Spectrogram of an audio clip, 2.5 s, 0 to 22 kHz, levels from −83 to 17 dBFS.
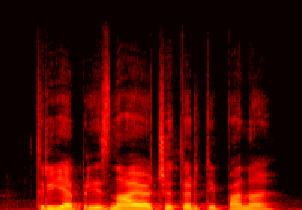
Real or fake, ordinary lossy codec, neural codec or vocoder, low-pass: fake; none; codec, 44.1 kHz, 7.8 kbps, Pupu-Codec; 19.8 kHz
